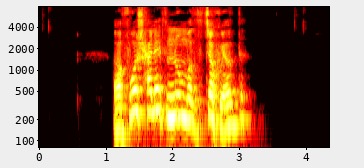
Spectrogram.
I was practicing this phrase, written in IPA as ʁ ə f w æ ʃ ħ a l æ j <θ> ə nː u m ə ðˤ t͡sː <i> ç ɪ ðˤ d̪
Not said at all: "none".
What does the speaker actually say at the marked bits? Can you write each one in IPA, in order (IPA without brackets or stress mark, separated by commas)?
θ, æ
